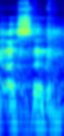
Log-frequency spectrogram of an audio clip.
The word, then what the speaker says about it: اثر: سے تلفظ واضح کریں۔ اثر، الف کے اوپر زبر، سے کے اوپر زبر اور رے کے اوپر شد، یہ بن گیا اثر۔ حسن، ہے کے اوپر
